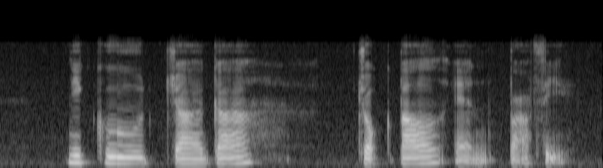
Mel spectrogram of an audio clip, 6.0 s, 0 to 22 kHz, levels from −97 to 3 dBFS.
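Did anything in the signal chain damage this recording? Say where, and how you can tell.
Yes: a burst of packet loss on the network, at 1.11 to 1.20 s. The receiver holds the last speech sound for about 62 ms, fading it, then resumes with about 60 ms skipped. A spectrogram shows frozen, dimming bands, then an abrupt restart.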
